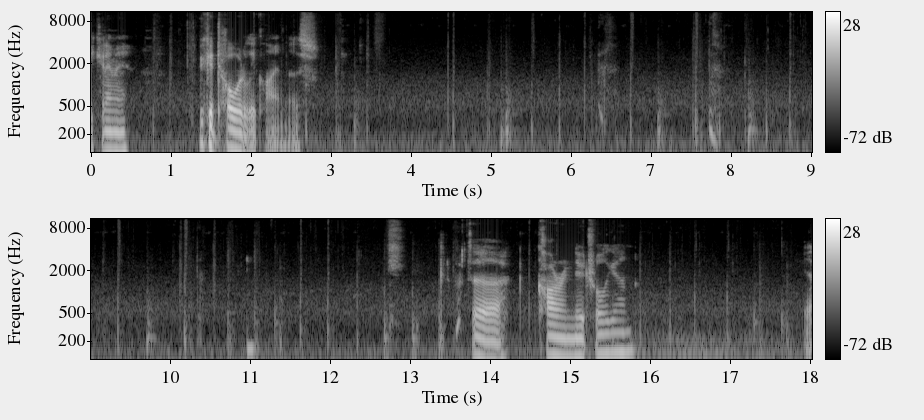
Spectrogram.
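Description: Footsteps run and scuff on hard ground.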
